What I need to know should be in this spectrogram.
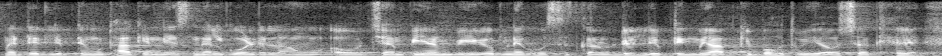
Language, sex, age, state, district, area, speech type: Hindi, male, 18-30, Uttar Pradesh, Jaunpur, urban, spontaneous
